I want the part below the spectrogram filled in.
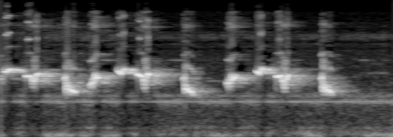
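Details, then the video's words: Yellow-vented bulbul in long fighting song, used as a lure to make other bulbuls sing; short gurgling whistled phrases repeated about three times a second, each ending in a downward slur, with a constant background hum. "trucukan gacor TARUNG ROPEL PANJANG pancingan trucukan agar bunyi"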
